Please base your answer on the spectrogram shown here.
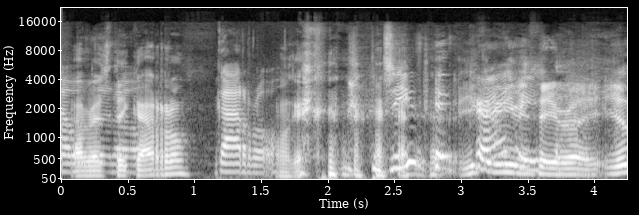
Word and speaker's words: carro: something, but they'll say like instead of carro, they'll be carlo.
